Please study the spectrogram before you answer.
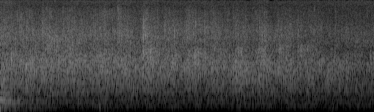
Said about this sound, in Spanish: Dele palmas fuerte al Rey de la Gloria.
